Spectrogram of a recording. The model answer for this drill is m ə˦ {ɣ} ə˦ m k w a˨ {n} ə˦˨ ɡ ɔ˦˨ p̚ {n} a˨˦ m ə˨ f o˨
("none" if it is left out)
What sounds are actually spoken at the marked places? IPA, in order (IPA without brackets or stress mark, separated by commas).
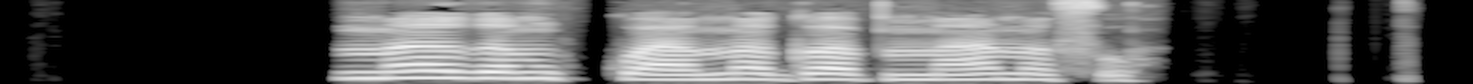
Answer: ɣ, m, m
